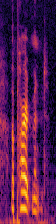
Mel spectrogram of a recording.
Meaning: 1. A complete domicile occupying only part of a building, especially one for rent; a flat 2. A suite of rooms within a domicile, designated for a specific person or persons and including a bedroom
- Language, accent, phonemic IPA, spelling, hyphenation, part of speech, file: English, US, /əˈpɑɹt.mənt/, apartment, a‧part‧ment, noun, En-us-apartment.ogg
